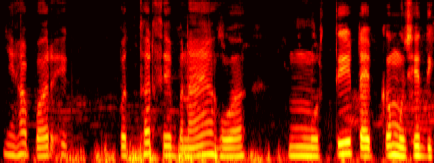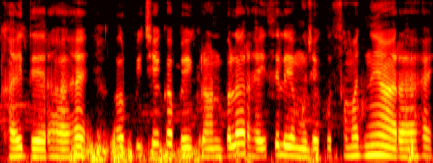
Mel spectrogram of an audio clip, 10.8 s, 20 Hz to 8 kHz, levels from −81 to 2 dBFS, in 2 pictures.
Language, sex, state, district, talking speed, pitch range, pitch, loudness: Hindi, male, Chhattisgarh, Balrampur, 160 wpm, 150-170 Hz, 160 Hz, -21 LUFS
